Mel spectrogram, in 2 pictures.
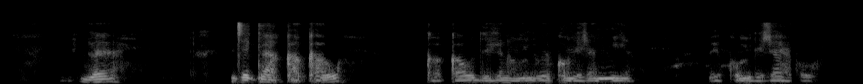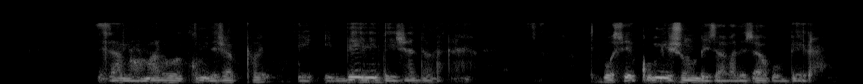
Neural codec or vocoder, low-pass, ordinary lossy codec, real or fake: codec, 16 kHz, 2 kbps, FreqCodec, smaller model; 7.2 kHz; Opus, 64 kbps; fake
